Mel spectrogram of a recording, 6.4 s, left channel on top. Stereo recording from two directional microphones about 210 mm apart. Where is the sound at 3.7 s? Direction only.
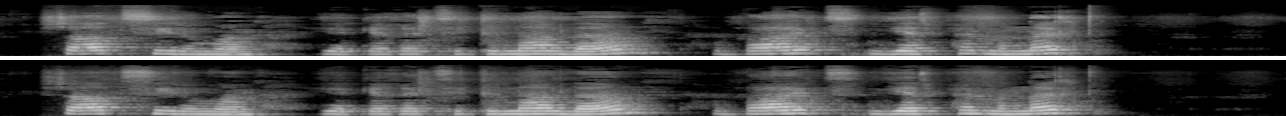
20° right (ahead or behind).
